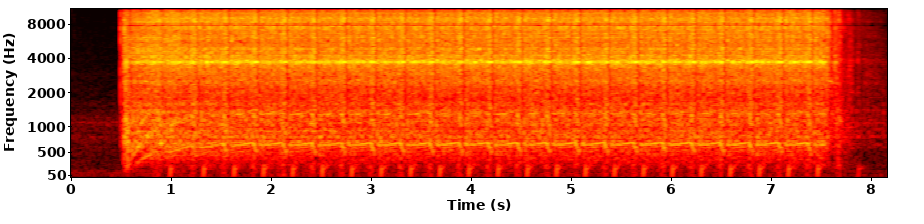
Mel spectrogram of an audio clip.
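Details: Go-kart lawn mower engine, oil freshly changed, kill switch unhooked: even starter cranking at about 3.5 turns a second for seven seconds never catches; cranks but won't start, cause unconfirmed.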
